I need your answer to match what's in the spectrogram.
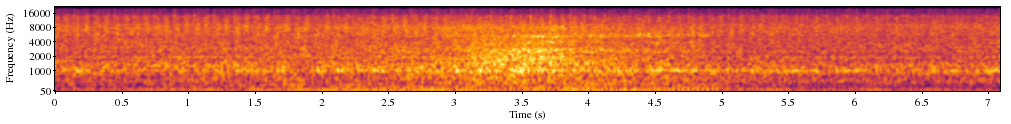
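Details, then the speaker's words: Subaru Forester with freshly reinstalled EJ25 flat-four, valves not adjusted, warming up at about 120 awaiting thermostat opening, charging 14 volts: smooth, even low hum swelling slightly then settling, no ticking or rattles; normal idle. "it's learning its idle and everything so it's gonna scratch so far it's running pretty good"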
